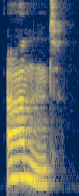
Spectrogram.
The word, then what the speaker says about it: and: Two things happen to and. The vowel becomes a schwa and the d sound disappears. Like I said earlier, we hardly ever pronounce the t or d sounds at the ends of words when we speak, even when we're speaking carefully. And now sounds like the article un.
